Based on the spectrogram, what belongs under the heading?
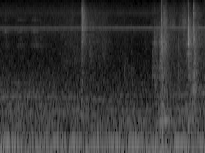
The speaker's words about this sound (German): Max schließt die Tür auf.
